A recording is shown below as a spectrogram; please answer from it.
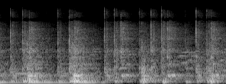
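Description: Drum struck in a quick, steady rhythm, about four beats a second, playing dance music.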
